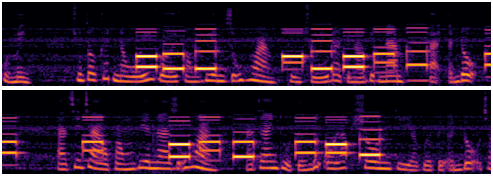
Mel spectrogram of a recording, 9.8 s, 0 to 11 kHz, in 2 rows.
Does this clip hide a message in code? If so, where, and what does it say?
Yes: DTMF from 1.3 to 8.7 s, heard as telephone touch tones, dialled by hand, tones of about 200 ms, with speech in Vietnamese. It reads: 423 *3409 8 0 102 876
